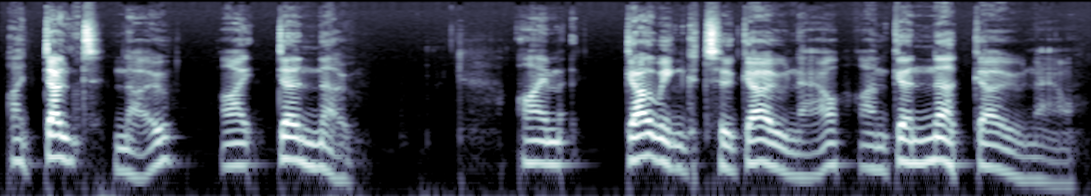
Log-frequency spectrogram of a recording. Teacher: often the sound of the consonant is replaced with uh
